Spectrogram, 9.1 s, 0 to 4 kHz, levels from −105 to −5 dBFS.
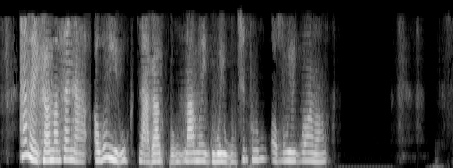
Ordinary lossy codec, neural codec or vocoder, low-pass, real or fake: AAC, 16 kbps; codec, 16 kHz in and 24 kHz out, 0.4 kbps, LongCat-Audio-Codec, four codebook decoder; 3.6 kHz; fake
